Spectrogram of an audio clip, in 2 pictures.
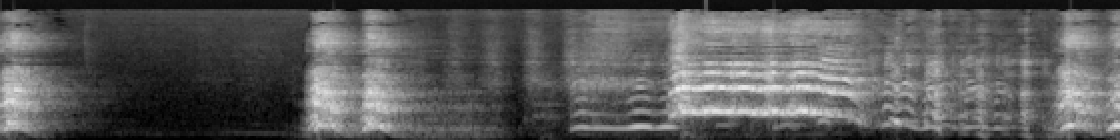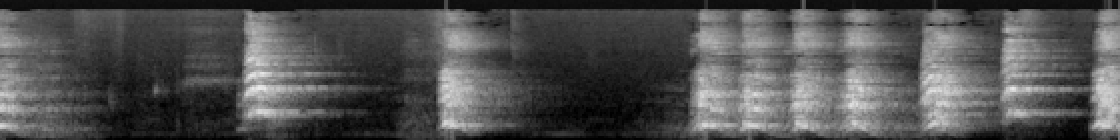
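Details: Dobermann barking in short, sharp bursts spaced irregularly, with a drawn-out harmonic whine in the middle, then a quick cluster of barks near the end; brief gaps of silence between outbursts.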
